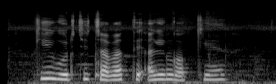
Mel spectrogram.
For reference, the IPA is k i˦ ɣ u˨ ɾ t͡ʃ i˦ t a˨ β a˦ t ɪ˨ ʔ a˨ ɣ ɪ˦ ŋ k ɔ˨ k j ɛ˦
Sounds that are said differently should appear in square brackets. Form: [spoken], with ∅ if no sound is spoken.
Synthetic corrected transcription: k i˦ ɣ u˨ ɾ t͡ʃ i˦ [t͡ʃ] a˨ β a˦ t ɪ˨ ʔ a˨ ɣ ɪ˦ ŋ [ɡ] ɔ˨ k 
